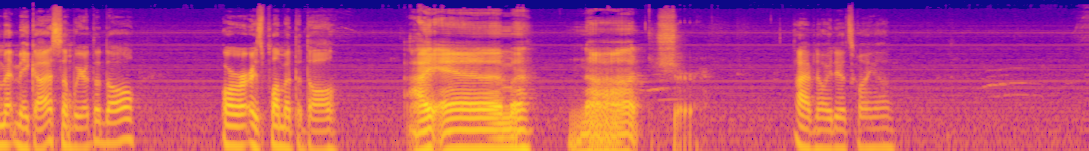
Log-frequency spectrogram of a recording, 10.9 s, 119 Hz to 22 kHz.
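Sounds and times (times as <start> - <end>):
speech: 0.0 - 1.5, 2.2 - 3.5, 4.1 - 7.0, 8.0 - 9.0
faint short cat meow: 9.8 - 10.5.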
